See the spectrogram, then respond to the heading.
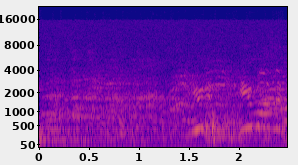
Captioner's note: crowd laughs and yells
